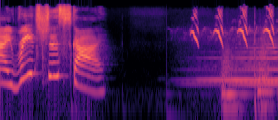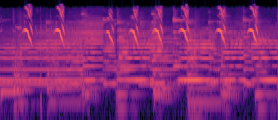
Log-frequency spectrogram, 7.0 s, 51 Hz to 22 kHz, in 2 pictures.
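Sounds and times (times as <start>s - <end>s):
speech: 0.1s - 1.4s
baby chicks chirping while being fed: 2.2s - 6.8s.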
